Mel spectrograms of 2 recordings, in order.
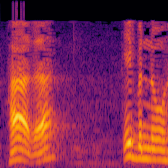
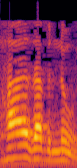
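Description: First: The two words are said apart with a break. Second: The two words are run together without a break. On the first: "kalau diputus, putus-putus" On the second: "kalau dibaca yang wasal"

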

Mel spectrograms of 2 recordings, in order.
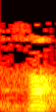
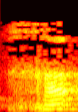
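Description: First: The kh sound is clean and smooth. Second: The kh sound is rough and raspy. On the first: "dan bersih" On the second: "boleh dibaca dengan kotor"

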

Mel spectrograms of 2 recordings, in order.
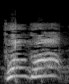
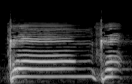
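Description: First: The gong sound comes quickly, rushing the count. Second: The gong sound comes exactly in time. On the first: The speaker calls it wrong. "这不快了吗？" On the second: The speaker calls it right. "好，就照这样。"

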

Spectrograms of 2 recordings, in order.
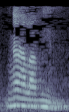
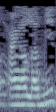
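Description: First: The word begins with an 'ng' sound. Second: The word begins with a vowel sound. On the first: The speaker calls it wrong. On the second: The speaker calls it right.

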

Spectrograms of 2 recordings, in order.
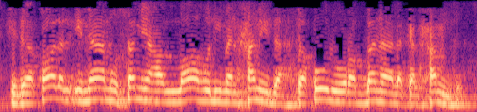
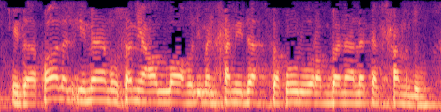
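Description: Both takes have the same delivery.

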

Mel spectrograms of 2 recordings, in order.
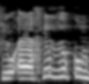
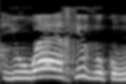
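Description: First: The second consonant is a glottal stop. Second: The second consonant is a w sound.

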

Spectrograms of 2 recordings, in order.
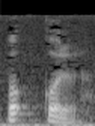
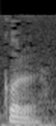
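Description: First: The word starts with a vowel before the k. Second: The word starts directly with a k sound. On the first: This is the regular form by analogy. "kalau secara kiasnya ukul" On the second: This is the lightened form. "Terjadi takhfif menjadi kul"

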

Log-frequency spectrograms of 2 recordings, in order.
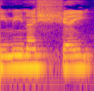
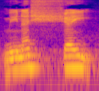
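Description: No difference in how they are said.

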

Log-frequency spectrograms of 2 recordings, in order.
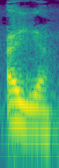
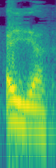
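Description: First: The word begins with an 'a' vowel. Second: The word begins with an 'i' vowel. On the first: "وتكلموا كذلك بفتح همزة إياك" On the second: "مش إياك"

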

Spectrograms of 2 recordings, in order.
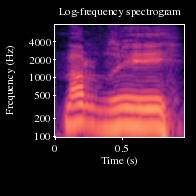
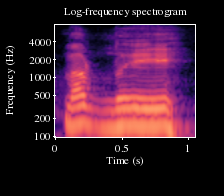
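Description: Both takes have the same delivery.

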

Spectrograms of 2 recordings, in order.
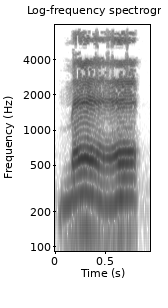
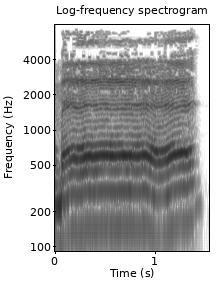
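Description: First: The vowel before the hamza is held briefly. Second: The vowel before the hamza is held long. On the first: "والقصر" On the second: "مع المد"

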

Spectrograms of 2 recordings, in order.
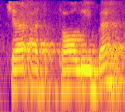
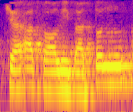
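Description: First: The last word ends in a silent h sound. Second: The last word ends in a full 'tun' ending. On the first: The reader pauses and stops on this word. "ketika dibaca dengan waqaf ... Sehingga menjadi talibah" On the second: The word is read on without a stop.

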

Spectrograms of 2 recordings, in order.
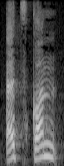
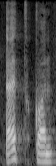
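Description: First: An s-like hiss follows the t. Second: Only plain breath follows the t. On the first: The speaker calls it wrong. "ما بدلش التاء بسين او اجيب سين بعد التاء" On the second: The speaker calls it right. "أنا بمشي نفس بس"

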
